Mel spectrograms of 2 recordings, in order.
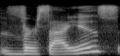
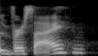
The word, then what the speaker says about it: Versailles: Funny story, I was once with my family at a very important Cuban restaurant in Miami called Versailles, which yes. should actually be pronounced Versailles, but yes.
